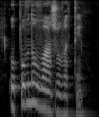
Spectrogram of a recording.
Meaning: to authorize, to empower, to depute (invest with power to act)
- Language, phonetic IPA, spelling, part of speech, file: Ukrainian, [ʊpɔu̯nɔˈʋaʒʊʋɐte], уповноважувати, verb, Uk-уповноважувати.ogg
